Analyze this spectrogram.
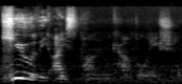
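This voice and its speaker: Low-voiced sarcastic woman reviewing a film. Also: wildly swooping pitch, measured pace, a crowd in the background. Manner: sarcastic, bursts into shrieking laughter. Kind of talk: casual comedic movie review. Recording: distant mic with noisy background.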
